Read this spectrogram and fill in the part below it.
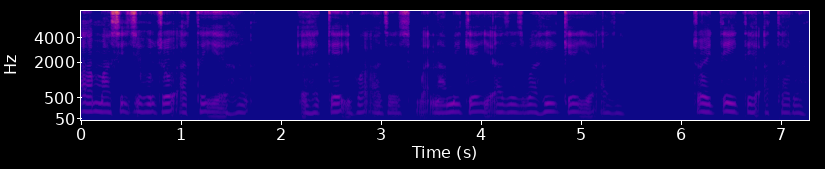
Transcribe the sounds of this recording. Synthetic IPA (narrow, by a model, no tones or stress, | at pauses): amasid͡ʒiɦɔd͡ʒɔjʔat̪ɛjɛ̰ɦɔ | ɛ̰ɦɛɡɛʔiβaʔad͡ʒɛ̰d͡ʒɛβa̰namiɡɛia̰ʔad͡ʒɛd͡ʒɛβaɦiɡɛḭa̰ʔad͡ʒɛ | d͡ʒɔjtɛjtɛhɛʔat̪ʰaɾu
